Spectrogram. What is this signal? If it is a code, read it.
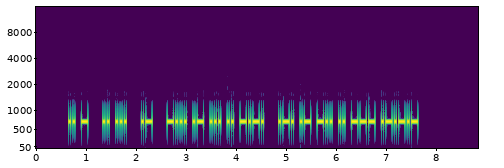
Morse code, heard as a keyed tone, about 27 wpm, 700 Hz. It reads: IT IS A BASIC RADIO.
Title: Sentences from Top 1000 Words - Review Part 3 - 28wpm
